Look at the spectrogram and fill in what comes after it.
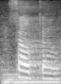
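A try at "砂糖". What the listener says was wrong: You're saying salt. No, sato. You're just saying salto.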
